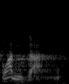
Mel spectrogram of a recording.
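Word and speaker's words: Xuanzang: everything is this man Schwan Zang the older among you would have learned about him in school asang in the old spelling he's now meant to be pronounced shanang and Schwan Zang came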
